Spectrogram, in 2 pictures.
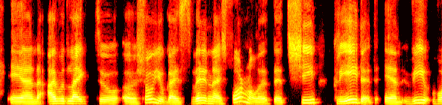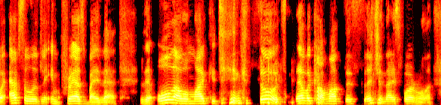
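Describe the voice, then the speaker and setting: A woman with a Russian accent speaks fairly slowly at a fairly low pitch with lively intonation, over a quiet background. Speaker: software product owner. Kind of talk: product demo. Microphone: video call.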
